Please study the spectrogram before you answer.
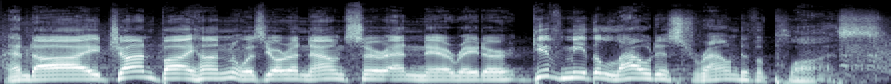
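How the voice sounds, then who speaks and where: Male live-show announcer and narrator. High voice, reverberant hall, faint background noise. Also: animated, measured pace, pushed and bright. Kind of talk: live stage announcing to audience.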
